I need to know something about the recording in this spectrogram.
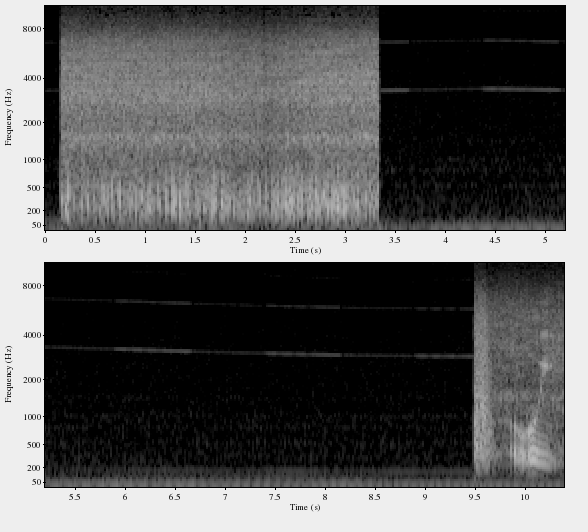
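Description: Rushing noise through a headset boom microphone on the intercom of a light aerobatic aircraft, cut off abruptly after about three seconds, leaving a faint steady hum. A short voice sound comes in near the end.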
